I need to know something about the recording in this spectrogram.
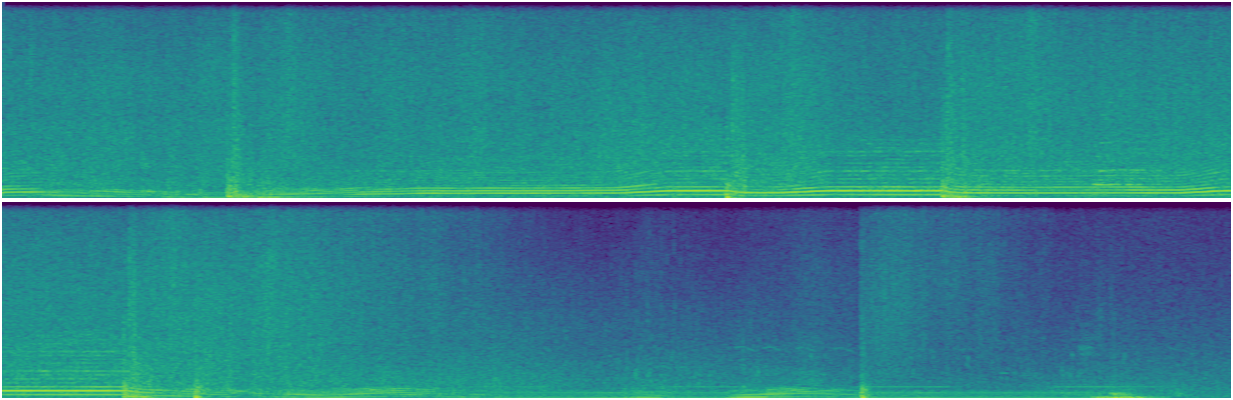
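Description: A jet ski engine revs up and down.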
